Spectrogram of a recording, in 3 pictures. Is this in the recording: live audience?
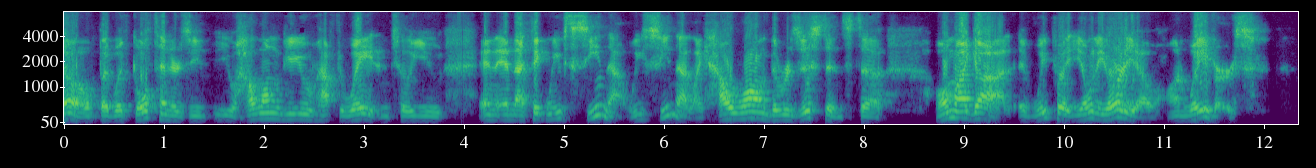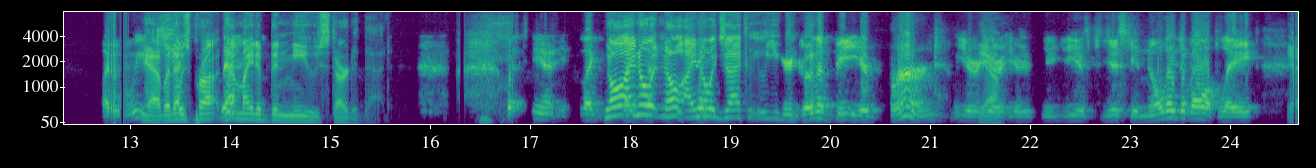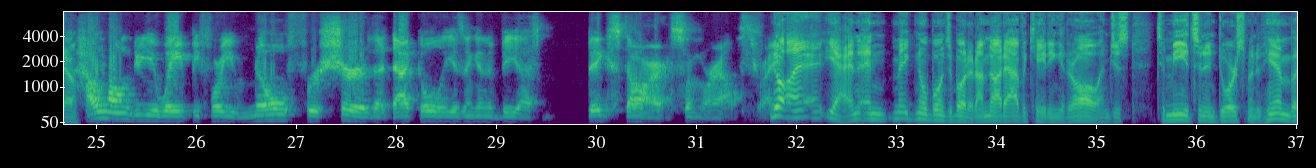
no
